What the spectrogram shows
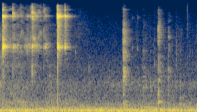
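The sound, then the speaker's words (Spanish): Someone takes their second sip of a drink of the day: a few light, ringing clinks of a cup or glass being handled, then two soft clicks, over a low steady background hum with no talking. “Bueno, me voy a dar el segundo sorbito del día.”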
